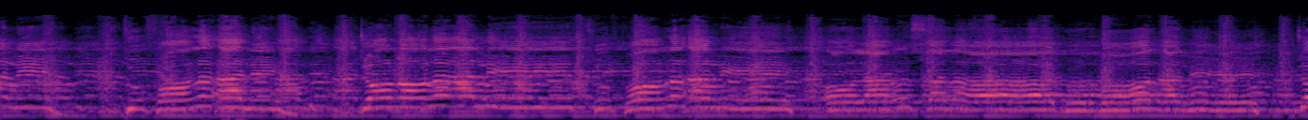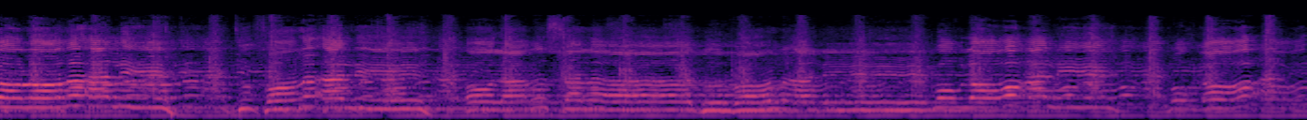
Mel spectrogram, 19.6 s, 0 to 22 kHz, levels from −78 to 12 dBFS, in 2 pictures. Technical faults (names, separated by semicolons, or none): none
